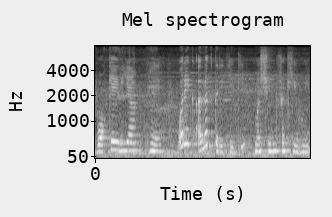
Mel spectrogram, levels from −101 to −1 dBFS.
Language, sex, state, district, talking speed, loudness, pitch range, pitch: Hindi, female, Madhya Pradesh, Dhar, 140 wpm, -16 LUFS, 185-210 Hz, 195 Hz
